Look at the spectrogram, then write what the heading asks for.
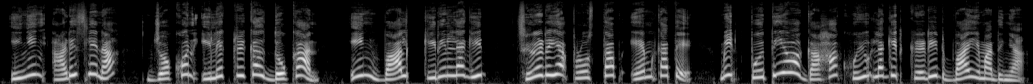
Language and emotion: Santali, angry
